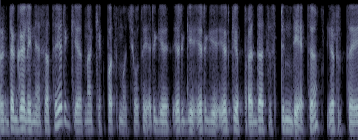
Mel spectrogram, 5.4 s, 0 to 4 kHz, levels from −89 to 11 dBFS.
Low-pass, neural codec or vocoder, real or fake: 3.6 kHz; none; real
